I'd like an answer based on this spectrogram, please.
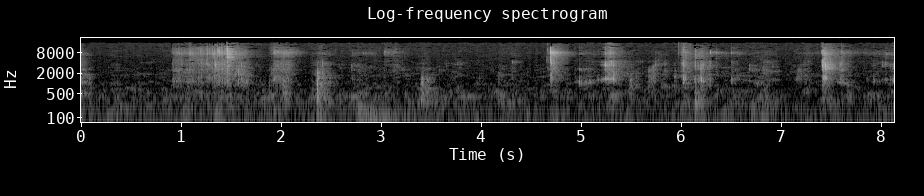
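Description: Biting and chewing a piece of homemade crunchy roast chicken close to the microphone: short, irregular crunches and clicks of eating.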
